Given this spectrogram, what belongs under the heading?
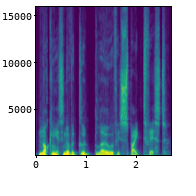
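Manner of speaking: ordinary delivery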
